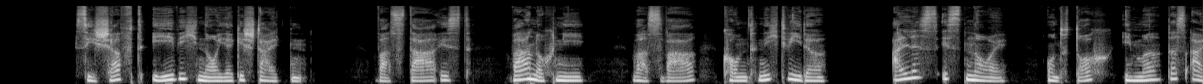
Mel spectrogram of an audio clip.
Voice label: voice over natur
